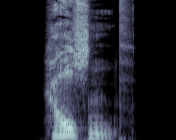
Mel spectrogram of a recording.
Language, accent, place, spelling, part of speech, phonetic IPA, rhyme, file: German, Germany, Berlin, heischend, verb, [ˈhaɪ̯ʃn̩t], -aɪ̯ʃn̩t, De-heischend.ogg
- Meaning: present participle of heischen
